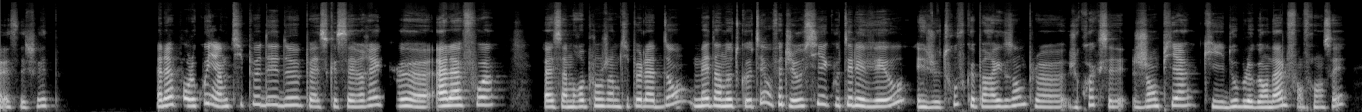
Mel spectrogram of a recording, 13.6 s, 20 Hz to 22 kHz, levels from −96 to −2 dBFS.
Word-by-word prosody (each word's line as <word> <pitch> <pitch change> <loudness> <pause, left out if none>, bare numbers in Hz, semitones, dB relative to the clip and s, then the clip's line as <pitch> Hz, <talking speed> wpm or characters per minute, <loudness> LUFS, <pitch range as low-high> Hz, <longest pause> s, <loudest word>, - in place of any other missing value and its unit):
Ouais, - - -2
c'est 195 -1 -8
chouette. 235 +5 -7 1.0
Bah, 225 - +3
là, 270 +3 +5
pour 260 -3 +3
le 240 - +4
coup, 290 - -6
il 310 - +1
y - - +3
a - - +3
un 225 - +1
petit 265 +4 -9
peu 295 +3 -5
des 280 +1 -2
2 265 +1 -1
parce 220 -2 -2
que 225 - -4
c'est 220 0 +2
vrai 250 +6 -1
que, 235 - -4 0.3
heu, - - -6
à 240 - +10
la 260 +1 +7
fois, 270 +1 -2 0.4
heu, 215 - +4
ça 210 0 0
me 210 - +2
replonge 230 +2 +1
un 225 - 0
petit 220 +1 -5
peu 235 - +3
là-dedans 245 - -1
mais 245 +2 +3
d'un 240 -2 +4
autre 235 -1 +3
côté, 225 +10 -2
en 335 - -3
fait, 290 +1 -1
j'ai 220 - +2
aussi 235 +7 0
écouté 270 -2 -2
les 250 -2 +5 0.2
VO 395 - -3
et 210 - +1
je 195 0 -2
trouve 300 - -8
que, 245 - 0
par 215 -2 -1
exemple, 230 +4 -1
heu, 205 +1 -4
je 195 -3 -7
crois 275 +9 -4
que 270 - -8
c'est 210 0 -5
Jean 220 +4 0
Piat 255 +2 -1
qui 205 -3 -3
double 215 +1 +2
Gandalf 205 +6 +1
en - - -7
français. 205 +8 -6
235 Hz, 275 wpm, -23 LUFS, 215-265 Hz, 1.0 s, à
